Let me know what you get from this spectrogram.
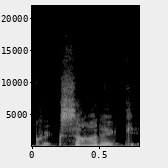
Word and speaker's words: quixotic: He says the term originates from Don Quixote, so the pronunciation is quixotic.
